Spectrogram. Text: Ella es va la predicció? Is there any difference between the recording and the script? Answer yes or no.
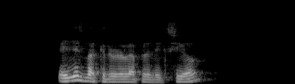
yes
